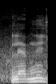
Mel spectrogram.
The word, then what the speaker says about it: Leibnitz: Type 6 रैखिक अवकल समीकरण या लेबनिज रैखिक समीकरण, इंग्लिश में इसे कहते हैं लीनियर डिफरेंशियल इक्वेशन, और लेबनिज को कहते हैं LEIB लेब, निड्ज, टी साइलेंट है, लेबनिज बोलते हैं हिंदी में बस केवल, लेबनिज डिफरेंशियल इक्वेशन।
